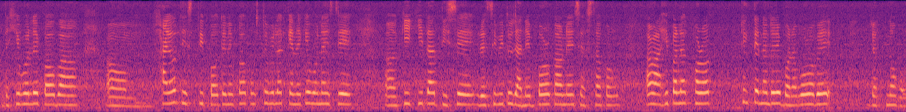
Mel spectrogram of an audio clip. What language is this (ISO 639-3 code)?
asm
